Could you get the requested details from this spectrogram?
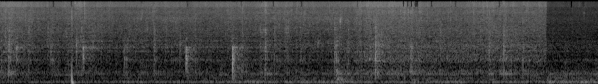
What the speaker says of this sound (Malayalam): കടുക് 1 ടീസ്പൂൺ ഇട്ട് കൊടുക്കാം. ഇഞ്ചി അരിഞ്ഞതിട്ട് കൊടുക്കാം.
